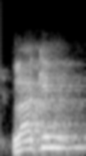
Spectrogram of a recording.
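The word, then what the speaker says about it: لكن: Lakin cara bacanya sukun nun, lakin.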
